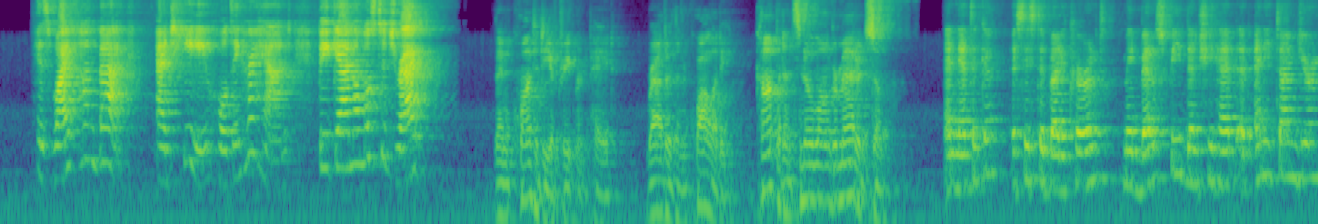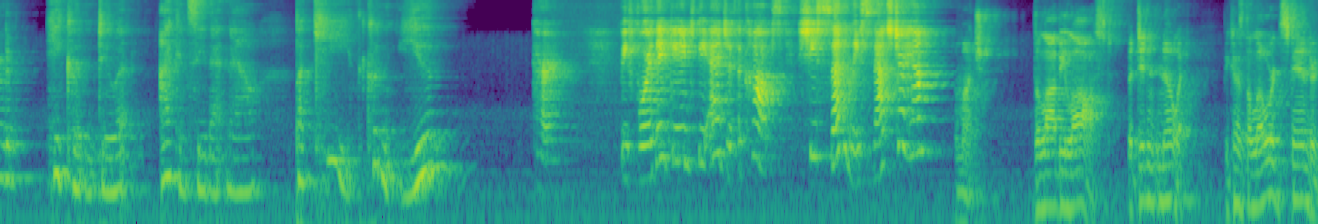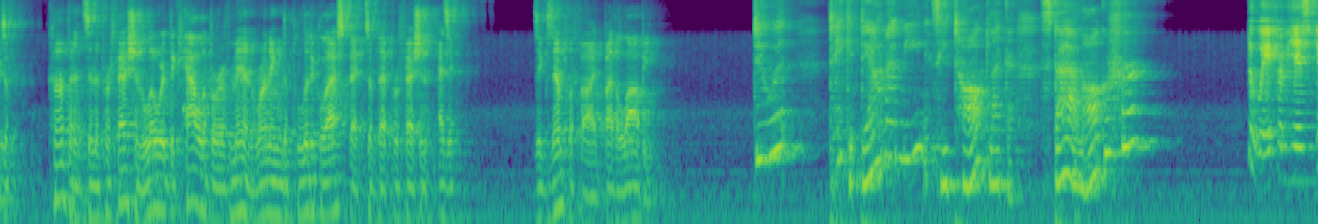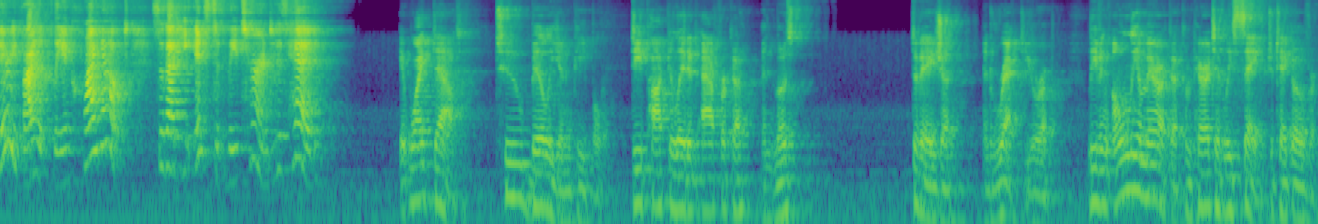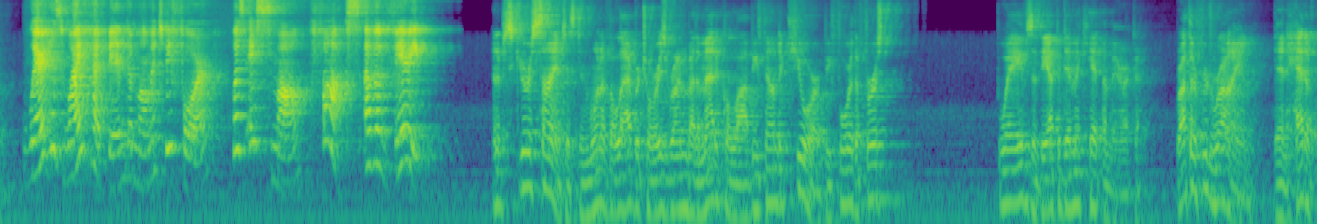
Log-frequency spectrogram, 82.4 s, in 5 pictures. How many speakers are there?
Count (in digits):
4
